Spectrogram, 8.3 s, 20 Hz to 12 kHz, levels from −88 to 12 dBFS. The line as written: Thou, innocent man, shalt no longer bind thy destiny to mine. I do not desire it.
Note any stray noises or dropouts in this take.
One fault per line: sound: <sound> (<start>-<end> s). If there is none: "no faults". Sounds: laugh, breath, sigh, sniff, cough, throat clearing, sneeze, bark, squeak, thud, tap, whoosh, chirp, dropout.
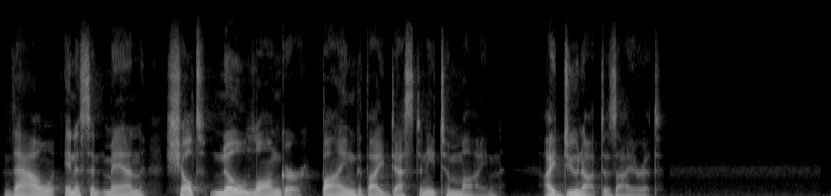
no faults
